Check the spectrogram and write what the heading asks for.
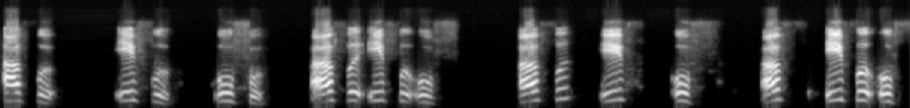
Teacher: اور یہ ہے فا کا مخرج, یعنی نیچے کے تر حصے سے ہونٹوں کے اوپر کے دانتوں کے کنارے کا مل جانا فا کو ادا کرتا ہے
